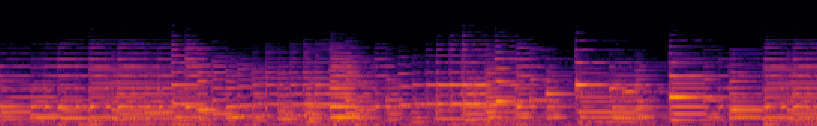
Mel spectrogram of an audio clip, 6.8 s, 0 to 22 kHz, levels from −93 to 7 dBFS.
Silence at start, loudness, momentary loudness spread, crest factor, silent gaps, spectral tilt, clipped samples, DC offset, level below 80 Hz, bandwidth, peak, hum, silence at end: 0 s; -28 LUFS; 8 LU; 16 dB; none; -7.5 dB/octave; under 0.1%; under 0.1%; -48 dBFS; 7 kHz; -10 dBFS; none; 0 s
